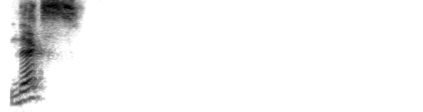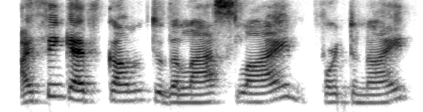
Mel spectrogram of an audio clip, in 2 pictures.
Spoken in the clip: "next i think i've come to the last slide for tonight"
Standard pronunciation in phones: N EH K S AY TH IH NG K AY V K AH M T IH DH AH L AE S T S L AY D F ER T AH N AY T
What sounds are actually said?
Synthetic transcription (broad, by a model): N EH K S AY TH IH NG K AY V K AH M T IH DH AH L AE S T S L AY D F ER T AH N AY T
